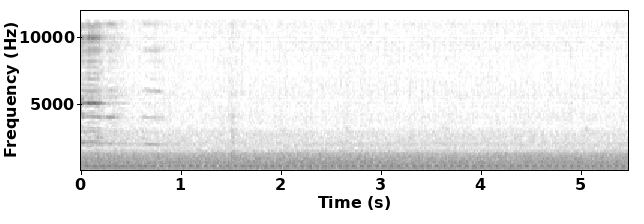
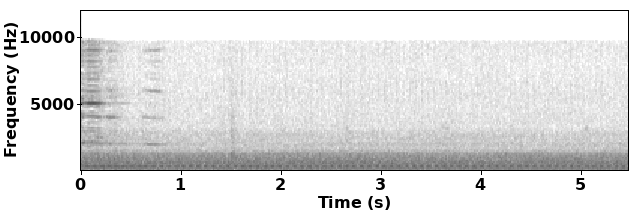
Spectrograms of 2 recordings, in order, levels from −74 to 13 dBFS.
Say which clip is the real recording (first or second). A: second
